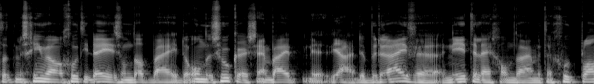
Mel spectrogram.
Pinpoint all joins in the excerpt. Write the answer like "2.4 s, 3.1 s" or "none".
3.6 s, 4.4 s

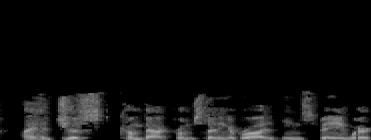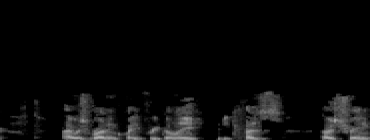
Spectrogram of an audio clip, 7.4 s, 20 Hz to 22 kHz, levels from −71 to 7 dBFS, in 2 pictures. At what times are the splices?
none

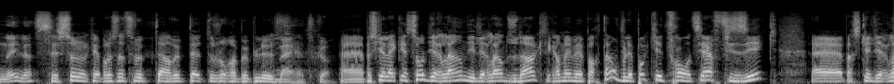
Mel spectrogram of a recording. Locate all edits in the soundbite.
none

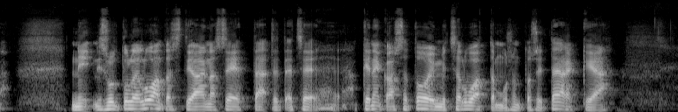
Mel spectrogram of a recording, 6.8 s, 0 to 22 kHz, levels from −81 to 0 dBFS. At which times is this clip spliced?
2.7 s

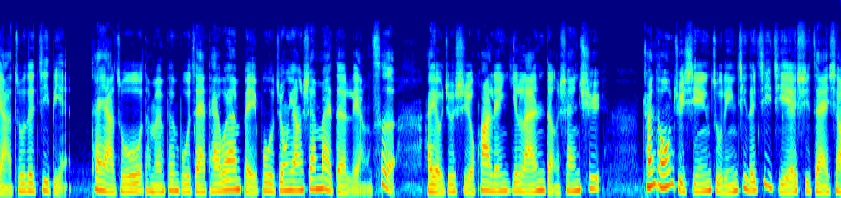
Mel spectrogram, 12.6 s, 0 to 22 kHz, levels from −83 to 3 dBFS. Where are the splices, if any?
none

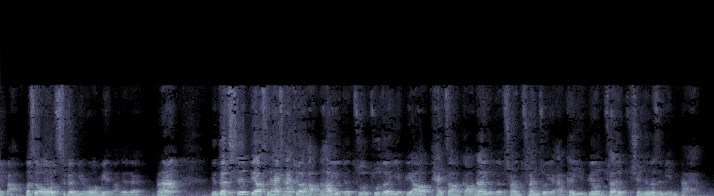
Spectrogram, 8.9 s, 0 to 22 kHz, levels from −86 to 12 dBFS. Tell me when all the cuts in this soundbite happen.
1.9 s

